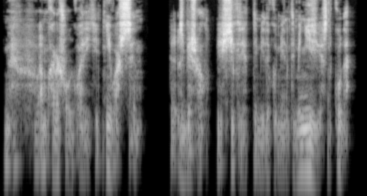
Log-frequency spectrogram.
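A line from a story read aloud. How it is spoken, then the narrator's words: Grumbled. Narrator (Russian): буркнул тайный советник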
